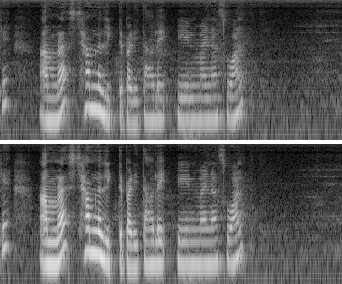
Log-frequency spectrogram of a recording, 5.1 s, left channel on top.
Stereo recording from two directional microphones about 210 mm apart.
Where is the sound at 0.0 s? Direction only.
40° right (ahead or behind).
